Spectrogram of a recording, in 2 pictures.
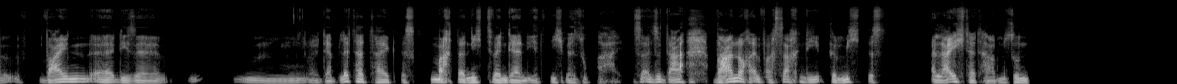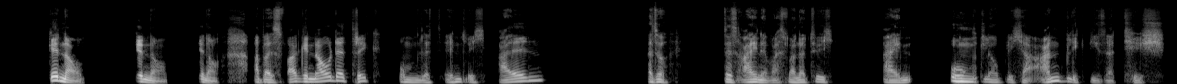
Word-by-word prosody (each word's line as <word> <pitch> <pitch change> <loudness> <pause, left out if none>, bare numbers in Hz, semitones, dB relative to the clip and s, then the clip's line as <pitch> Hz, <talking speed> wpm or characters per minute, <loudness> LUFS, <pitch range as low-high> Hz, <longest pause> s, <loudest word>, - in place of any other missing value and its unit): W - - -12 0.2
Wein 125 +7 +3
äh, 105 0 0
diese 85 -3 -2 0.7
hm, 85 -1 -6
äh, - - -10
der - - -3
Blätterteig, 105 -7 -1
das - - -4 0.2
macht 110 0 +3
dann 100 -2 +3
nichts, 100 +1 0
wenn 95 -1 +4
der 95 -2 +2
jetzt 90 0 -7
nicht 95 - -4
mehr 85 -3 -4
super 75 - -11
heiß - - -16
ist. - - -5
Also 115 +1 -1
da 100 - +2 0.3
waren - - +6
auch - - +2
einfach - - -2
Sachen, 110 - -2
die 105 +2 -2
für 100 - -1
mich 105 +5 0
das - - -7 0.4
erleichtert 115 +7 +3
haben, 85 -1 -4
so 90 +3 -2
'n 90 -1 +1 2.0
Genau, 130 - +9 0.5
genau, 75 -7 +6 0.3
genau. - - 0 0.4
Aber 105 - +2
es 100 - -2
war 125 +3 +2
genau 135 +5 +4
der 170 -4 +2
Trick, 140 +1 -2 0.2
um 110 -3 -3
letztendlich 100 +2 -5
allen 150 - +1 1.0
Also, - - +1 0.6
das 105 -4 +1
eine, 105 -3 +3
weil 95 - -6
es - - -8
war 105 - -1
natürlich 105 +2 -2 0.5
ein 95 +1 0 0.4
unglaublicher 120 - +2
Anblick, 145 -3 0
dieser 85 -6 -9
Tisch, - - -2
105 Hz, 150 wpm, -24 LUFS, 95-125 Hz, 2.0 s, Genau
